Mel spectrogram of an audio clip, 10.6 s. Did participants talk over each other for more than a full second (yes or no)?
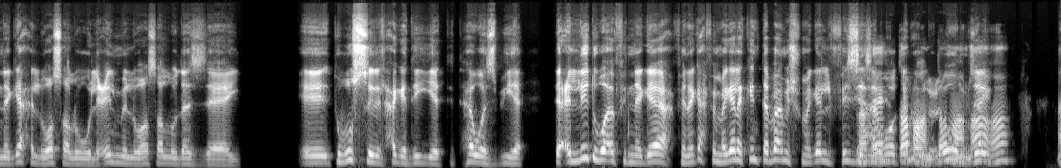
yes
